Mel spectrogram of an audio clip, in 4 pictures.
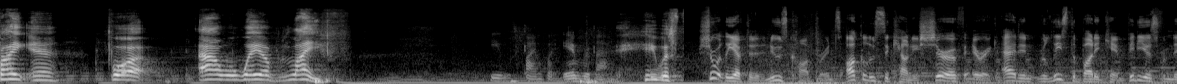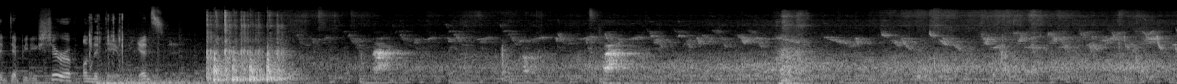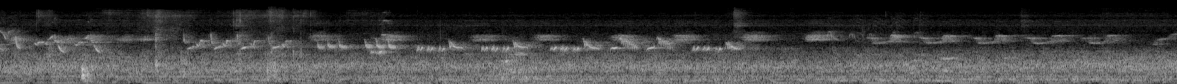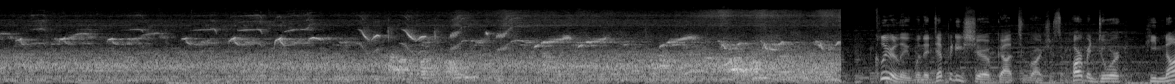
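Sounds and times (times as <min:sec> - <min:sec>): steady outdoor hiss: 0:06.3 - 0:47.0
songbirds chirping and twittering: 0:14.0 - 0:43.8.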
